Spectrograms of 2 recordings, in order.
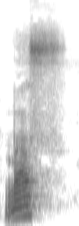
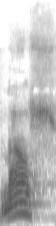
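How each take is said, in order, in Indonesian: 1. Diucapkan dengan bibir direntangkan, seperti menyeringai. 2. Diucapkan dengan bibir dibulatkan, dimonyongkan ke depan. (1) "kalau beringis jelas salah" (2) "mencucu dulu"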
